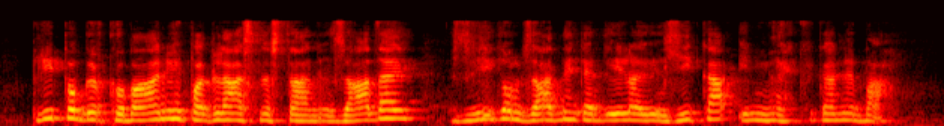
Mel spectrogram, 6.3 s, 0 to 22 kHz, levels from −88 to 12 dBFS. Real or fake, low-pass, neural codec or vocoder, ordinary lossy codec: fake; 10.8 kHz; codec, 24 kHz, 3 kbps, HILCodec; none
